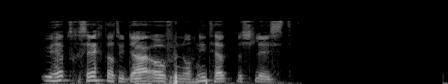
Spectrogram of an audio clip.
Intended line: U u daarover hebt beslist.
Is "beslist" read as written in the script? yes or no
yes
